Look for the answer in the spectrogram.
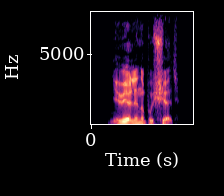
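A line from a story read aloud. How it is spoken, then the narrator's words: Rough curt retort. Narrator (Russian): грубо отрезал солдат с сержантской лентой на плече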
